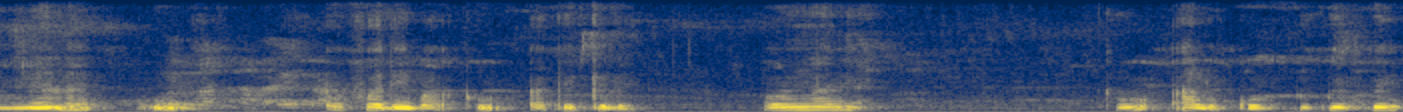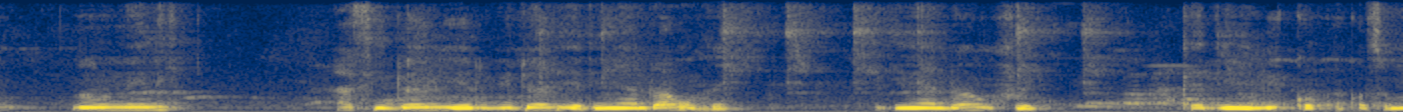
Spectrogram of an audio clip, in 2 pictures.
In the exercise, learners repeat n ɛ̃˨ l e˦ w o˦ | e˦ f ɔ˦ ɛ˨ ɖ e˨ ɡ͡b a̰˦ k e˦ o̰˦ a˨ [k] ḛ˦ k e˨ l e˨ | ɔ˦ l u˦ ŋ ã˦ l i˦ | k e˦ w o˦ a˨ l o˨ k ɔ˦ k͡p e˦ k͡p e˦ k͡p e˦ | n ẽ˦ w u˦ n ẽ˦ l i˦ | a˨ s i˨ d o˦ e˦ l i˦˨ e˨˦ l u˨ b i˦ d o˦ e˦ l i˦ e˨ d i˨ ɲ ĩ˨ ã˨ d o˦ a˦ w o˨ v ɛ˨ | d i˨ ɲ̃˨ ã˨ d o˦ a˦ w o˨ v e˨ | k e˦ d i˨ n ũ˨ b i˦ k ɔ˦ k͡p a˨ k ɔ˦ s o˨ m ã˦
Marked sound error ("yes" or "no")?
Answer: no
